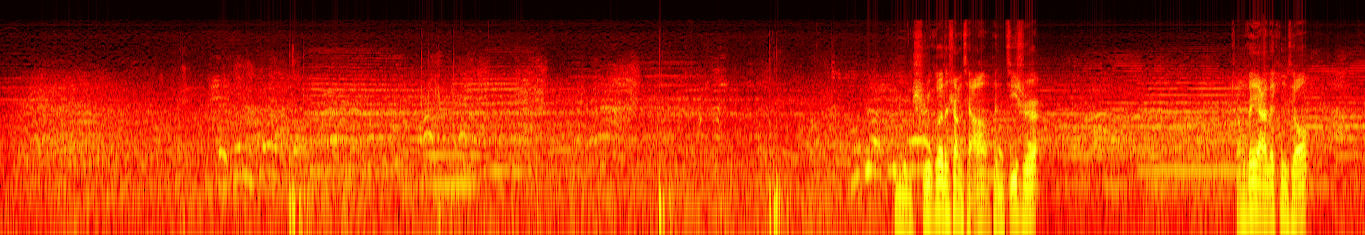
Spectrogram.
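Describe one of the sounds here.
A stadium crowd murmurs and cheers steadily in the distance.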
